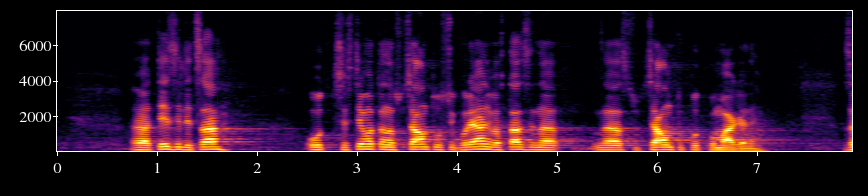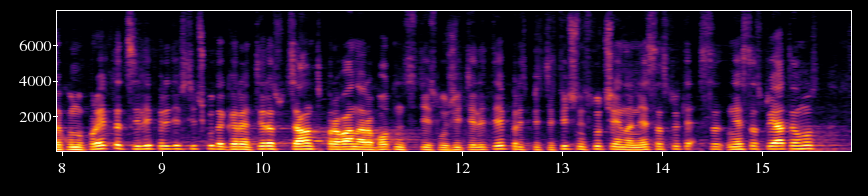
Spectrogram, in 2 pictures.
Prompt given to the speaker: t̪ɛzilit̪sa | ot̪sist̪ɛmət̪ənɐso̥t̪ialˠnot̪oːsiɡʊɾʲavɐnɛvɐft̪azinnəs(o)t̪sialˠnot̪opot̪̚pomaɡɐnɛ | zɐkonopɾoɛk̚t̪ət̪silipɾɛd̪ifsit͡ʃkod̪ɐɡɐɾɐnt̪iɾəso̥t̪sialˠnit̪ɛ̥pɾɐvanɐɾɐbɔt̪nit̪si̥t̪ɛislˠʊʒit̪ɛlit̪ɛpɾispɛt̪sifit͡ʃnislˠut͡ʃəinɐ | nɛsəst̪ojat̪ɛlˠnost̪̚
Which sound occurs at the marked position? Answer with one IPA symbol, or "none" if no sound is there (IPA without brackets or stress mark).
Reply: o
